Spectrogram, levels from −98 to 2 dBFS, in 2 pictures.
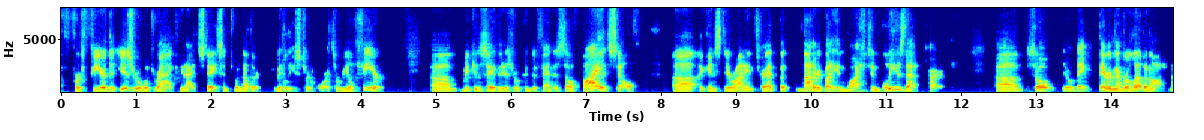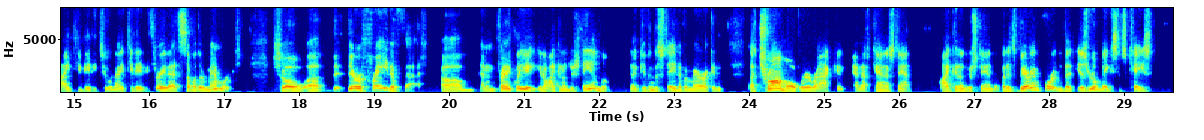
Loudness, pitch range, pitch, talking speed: -27 LUFS, 115-155 Hz, 130 Hz, 200 wpm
